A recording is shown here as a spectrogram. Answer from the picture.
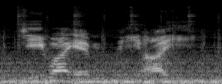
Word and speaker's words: Gympie: Apparently it's the best pies in Gympie. Beefies. Beefy's pies. Beefy's hard stomach. Because it's got gym and pie in the same word.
